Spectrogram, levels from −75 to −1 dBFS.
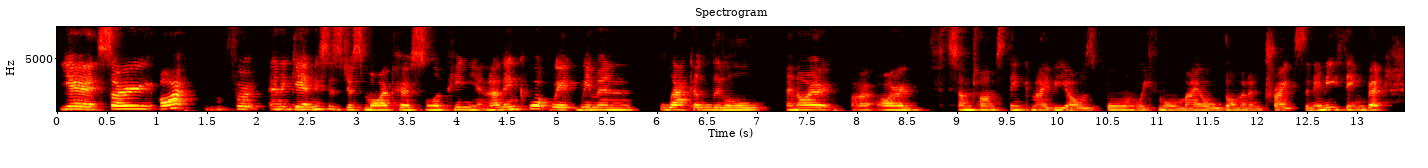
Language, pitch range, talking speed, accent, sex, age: English, 200-245 Hz, 170 wpm, Australian, female, 30-49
